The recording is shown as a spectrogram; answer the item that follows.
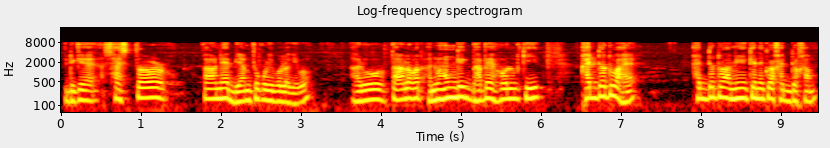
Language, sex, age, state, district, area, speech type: Assamese, male, 60+, Assam, Morigaon, rural, spontaneous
